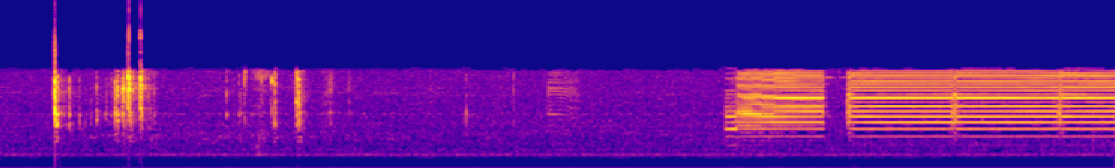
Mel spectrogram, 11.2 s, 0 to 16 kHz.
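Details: Yongnuo YN568EX flash: a few handling clicks, then a loud, steady electric buzz as the zoom motor is stuck; it mostly worked fine and was sent back.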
